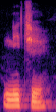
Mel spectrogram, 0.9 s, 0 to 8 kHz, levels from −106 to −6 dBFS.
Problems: none marked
